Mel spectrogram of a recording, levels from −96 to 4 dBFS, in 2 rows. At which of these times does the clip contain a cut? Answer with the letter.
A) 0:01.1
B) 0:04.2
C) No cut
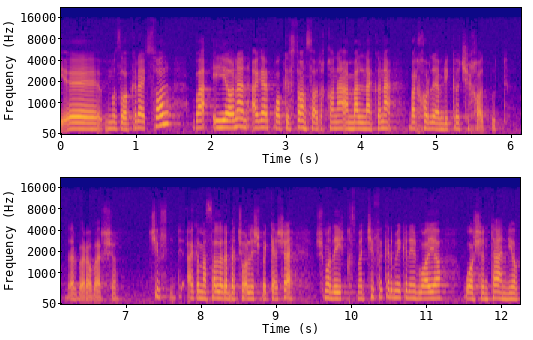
A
